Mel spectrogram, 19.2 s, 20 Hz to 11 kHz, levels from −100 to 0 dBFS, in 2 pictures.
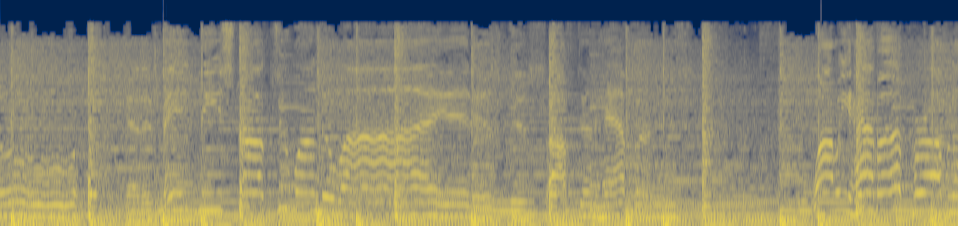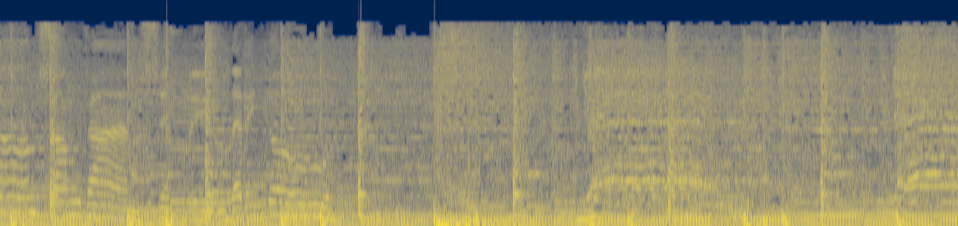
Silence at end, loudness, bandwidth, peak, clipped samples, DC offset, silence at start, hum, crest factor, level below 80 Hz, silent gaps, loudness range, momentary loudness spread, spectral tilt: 0 s; -15 LUFS; 8 kHz; 0 dBFS; under 0.1%; under 0.1%; 0 s; none; 14 dB; -20 dBFS; none; 1 LU; 3 LU; -5 dB/octave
